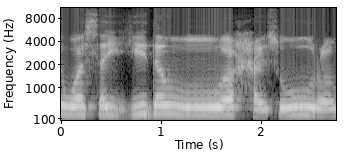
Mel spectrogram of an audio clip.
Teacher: ہے، ہا کی زبر کو بغیر کھینچے ہوئے ادا کریں گے، واو ساکن سے پہلے صاد کے اوپر پیش ہے، واو مدہ اور دو حرکت کھینچ کے ادا کریں گے · دال کے اوپر دو زبر کے تنوین کو واو مشدد کے ساتھ ملاتے ہوئے ادغام مع غنہ کا رول اپلائی ہو رہا ہے ، واو کی زبر کو بغیر کھینچے ہوئے ادا کرنا ہے،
